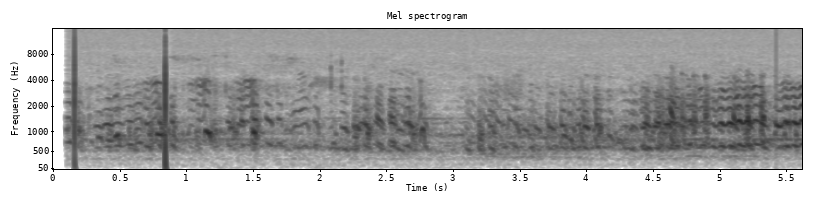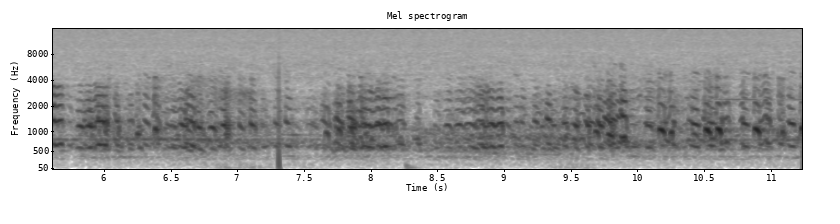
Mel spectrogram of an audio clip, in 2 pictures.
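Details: Montane brown frogs at Kawaguchiko Field Center, Japan, on 1 March 2020: a dense chorus of many overlapping short, rapid, chuckling pulsed croaks that rise and fall without pause, with a few sharp clicks near the start and end.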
